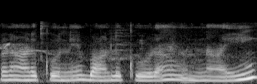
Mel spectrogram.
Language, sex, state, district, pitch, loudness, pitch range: Telugu, male, Andhra Pradesh, Visakhapatnam, 195 Hz, -15 LUFS, 185-205 Hz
